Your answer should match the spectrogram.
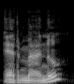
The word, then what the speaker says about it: hermano: my father would be hermano me hermano now what's that although it starts with an h you don't pronounce the h the h is always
